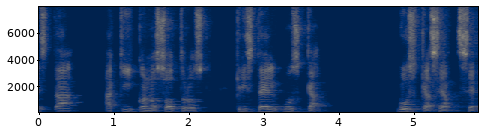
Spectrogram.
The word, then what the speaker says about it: Guczka: la verdad es que ya he escuchado tantas pronunciaciones diferentes que he pasado del Guxka, del Gushka, del Guchka, pero bueno, creo que como tú lo has dicho, está bastante bien.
